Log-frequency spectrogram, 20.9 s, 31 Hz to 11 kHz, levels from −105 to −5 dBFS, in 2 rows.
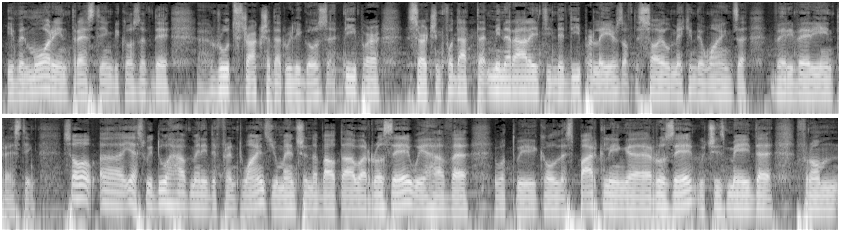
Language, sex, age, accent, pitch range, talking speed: English, male, 40-59, Italian, 90-105 Hz, 180 wpm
